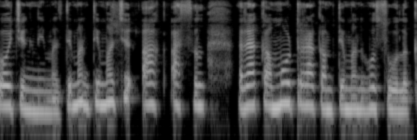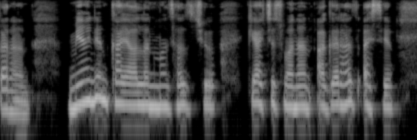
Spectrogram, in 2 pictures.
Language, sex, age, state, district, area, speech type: Kashmiri, female, 18-30, Jammu and Kashmir, Bandipora, rural, spontaneous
